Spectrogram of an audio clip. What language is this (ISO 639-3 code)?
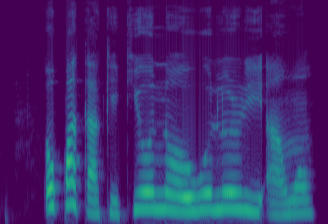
yor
